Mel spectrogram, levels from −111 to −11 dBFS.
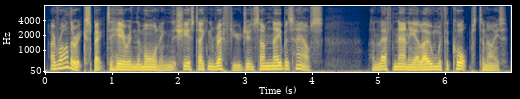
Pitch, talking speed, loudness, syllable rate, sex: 125 Hz, 225 wpm, -17 LUFS, 6.2 syllables/s, male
